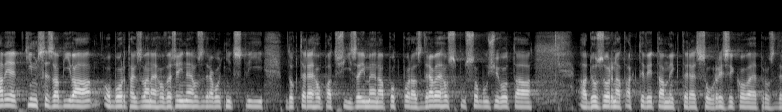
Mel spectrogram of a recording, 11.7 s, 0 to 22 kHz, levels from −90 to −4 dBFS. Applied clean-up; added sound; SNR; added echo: none; none; none; none.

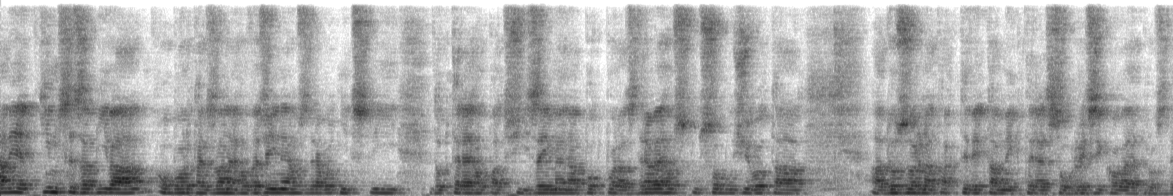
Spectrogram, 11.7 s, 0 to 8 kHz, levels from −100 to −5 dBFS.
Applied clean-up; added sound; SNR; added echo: none; none; none; reverberation time 0.3 s.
